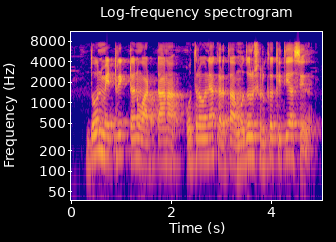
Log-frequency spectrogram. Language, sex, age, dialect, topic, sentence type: Marathi, male, 25-30, Standard Marathi, agriculture, question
